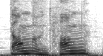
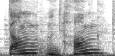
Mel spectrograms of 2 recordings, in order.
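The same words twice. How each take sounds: The two takes are said the same way.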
